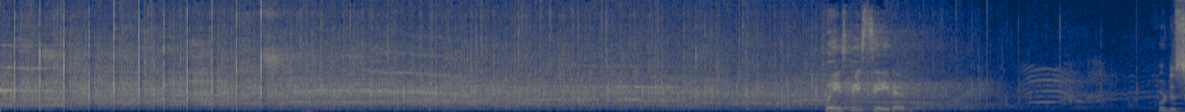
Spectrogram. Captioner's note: cheers and applause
